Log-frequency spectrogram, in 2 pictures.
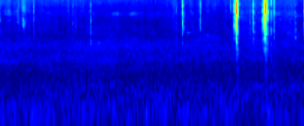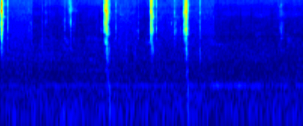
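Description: Six sharp, irregularly spaced clicks of small hard metal and plastic parts knocking together in the hands, starting about three seconds in, over a steady low rumble.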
